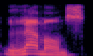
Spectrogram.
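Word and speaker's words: Lammons: Mitt då franska uttal som vissa lyssnare reagerar på. Men Amerika. nu då har jag övat in detta. Amerikanen Lamons. Snyggt.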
